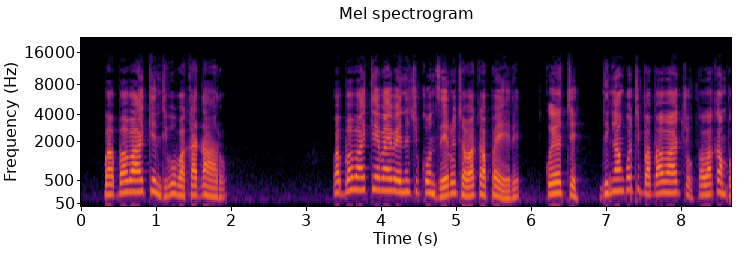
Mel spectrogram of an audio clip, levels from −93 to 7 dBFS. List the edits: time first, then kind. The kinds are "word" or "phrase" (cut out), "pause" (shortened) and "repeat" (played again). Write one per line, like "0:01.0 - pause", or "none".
0:06.1 - pause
